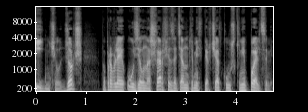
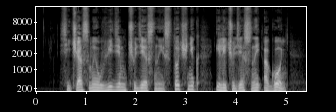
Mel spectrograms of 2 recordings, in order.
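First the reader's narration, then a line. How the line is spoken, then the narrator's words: Quiet discreet whisper in ear. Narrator (Russian): тихо прошептал Джордж на ухо Пьетро, не желая обижать гостеприимных греков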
